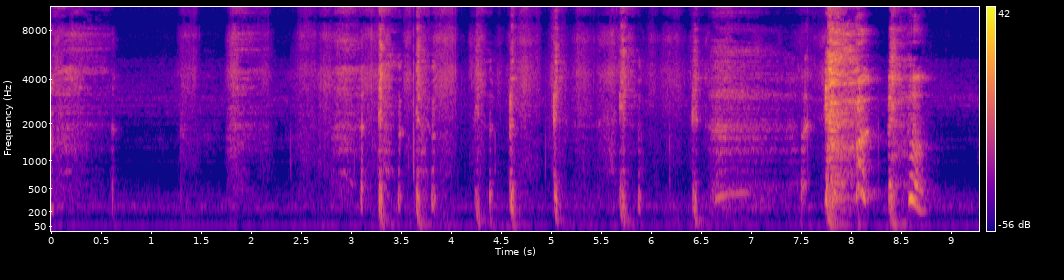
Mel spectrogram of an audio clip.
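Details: Sudden-onset, unexpectedly long nonstop coughing fit that kept worsening, bringing tears and constant position changes: rapid run of about a dozen short, dry coughs with gasping breaths between; prolonged coughing fit.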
